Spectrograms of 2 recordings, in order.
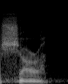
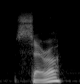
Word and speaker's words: Shara: No. There's an H in there. Shara. – Shara. Like yeah. Sahara, but we're going to pronounce it Shara. – No, because there's no A between the S and the H. It was S-H-A-R-A, Shara. Yeah.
